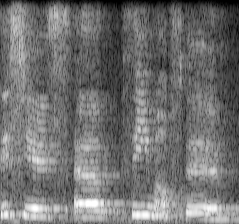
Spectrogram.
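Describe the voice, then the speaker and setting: The pitch swings very widely, set against noticeable background noise and audible room echo. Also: woman. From Iran. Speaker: college principal. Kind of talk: conference closing address. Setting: conference hall with audience.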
